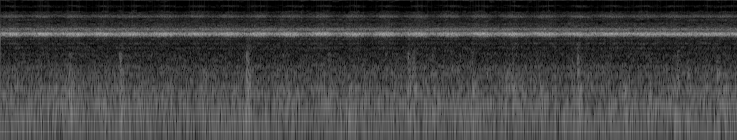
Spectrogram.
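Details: Chirping crickets at Lake Arrowhead in California make a continuous shrill ringing tone without pause, over a low murmur, with a few faint ticks scattered through.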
